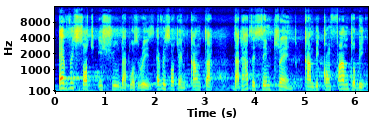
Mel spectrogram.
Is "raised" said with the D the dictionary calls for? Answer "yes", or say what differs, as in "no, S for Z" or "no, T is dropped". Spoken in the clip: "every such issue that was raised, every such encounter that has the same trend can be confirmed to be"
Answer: yes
